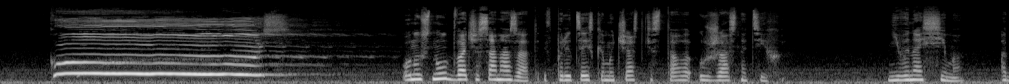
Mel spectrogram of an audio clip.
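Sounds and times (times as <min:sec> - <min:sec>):
wolf howling, high and mournful: 0:00.5 - 0:03.8
speech: 0:04.0 - 0:07.9, 0:08.9 - 0:10.0.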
